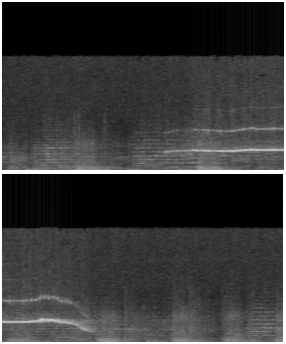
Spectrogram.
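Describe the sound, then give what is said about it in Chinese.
A single whistle blown to signal a railway switchman during a traditional Chinese opera performance. It holds a steady high pitch for about two seconds, then drops away, over loud, continuous percussive stage accompaniment. “小坡赶紧向远处的扳道员吹口哨。”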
